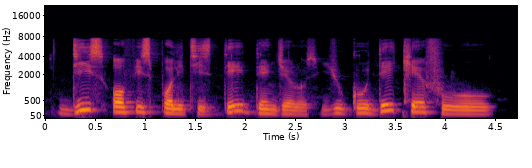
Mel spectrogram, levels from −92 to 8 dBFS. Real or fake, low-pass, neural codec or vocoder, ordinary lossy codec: real; none; none; none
